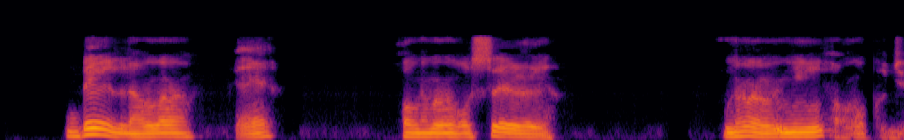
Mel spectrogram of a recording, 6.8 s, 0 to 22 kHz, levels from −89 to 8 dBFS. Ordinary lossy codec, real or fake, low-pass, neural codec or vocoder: none; fake; 7.2 kHz; codec, 16 kHz, 1 kbps, FreqCodec, larger model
